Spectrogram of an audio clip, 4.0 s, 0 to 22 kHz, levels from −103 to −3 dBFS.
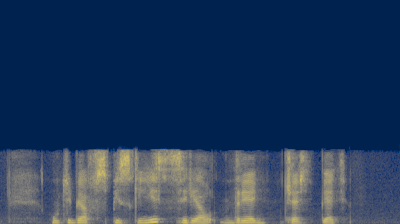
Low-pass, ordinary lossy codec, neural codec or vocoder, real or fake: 7.2 kHz; AAC, 32 kbps; codec, 16 kHz, 6 kbps, DAC; fake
